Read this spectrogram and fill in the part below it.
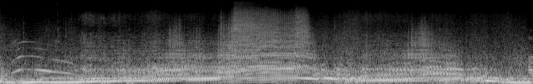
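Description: A Jeep with a 392 V8 engine churns through mud off-road at Windrock, its loud close engine surging and falling in repeated revs as the driver feeds throttle.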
